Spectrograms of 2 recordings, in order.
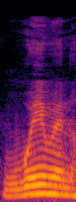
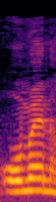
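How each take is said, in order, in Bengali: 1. প্রথম সিলেবলটি 'wi' এর মতো করে বলা হয়েছে। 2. প্রথম সিলেবলটি 'oh' এর মতো করে বলা হয়েছে। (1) "ওয়েমেন হবে" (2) "এটার উচ্চারণ কিন্তু ওমেন হবে না"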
